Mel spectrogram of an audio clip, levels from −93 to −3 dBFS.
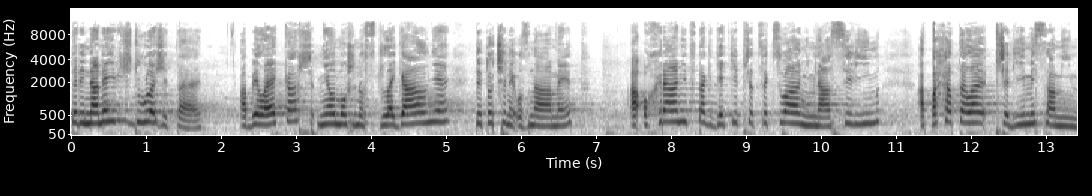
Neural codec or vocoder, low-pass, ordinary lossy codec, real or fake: none; 14.4 kHz; MP3, 48 kbps; real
